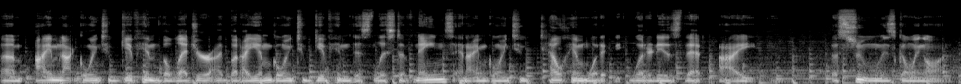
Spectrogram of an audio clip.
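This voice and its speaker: Very deep-voiced man, halting roleplay. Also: steady tone. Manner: halting, hesitant, searching for words. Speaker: player in a tabletop roleplaying game. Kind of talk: improvised in-character roleplay. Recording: music playing behind the voice. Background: music.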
